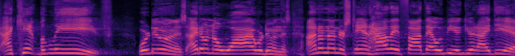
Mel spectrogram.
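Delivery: mock-outraged complaint, pushed up and loud; frustrated venting. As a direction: vent about the boss at the kitchen table. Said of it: "share my frustration with my wife".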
